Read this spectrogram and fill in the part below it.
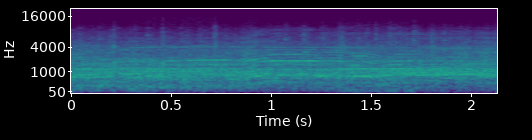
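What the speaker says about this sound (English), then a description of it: "The McCullum faithful on their feet and cheering." A home crowd at a McCollum high school football game at Memorial Stadium cheers a made extra point, a dense, steady roar of many voices filling the stands at moderate distance.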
